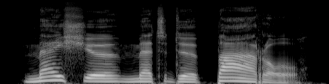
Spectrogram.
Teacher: There is a light emphasis on the first syllable of the last word.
